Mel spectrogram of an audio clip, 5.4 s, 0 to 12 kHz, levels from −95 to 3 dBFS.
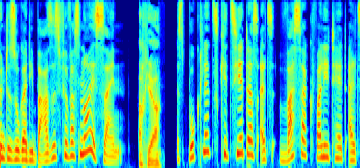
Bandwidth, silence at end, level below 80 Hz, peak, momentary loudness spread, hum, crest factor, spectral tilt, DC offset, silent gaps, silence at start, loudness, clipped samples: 12 kHz; 0 s; -46 dBFS; 0 dBFS; 7 LU; none; 18 dB; -3.5 dB/octave; under 0.1%; 2.49-2.63 s; 0 s; -17 LUFS; under 0.1%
